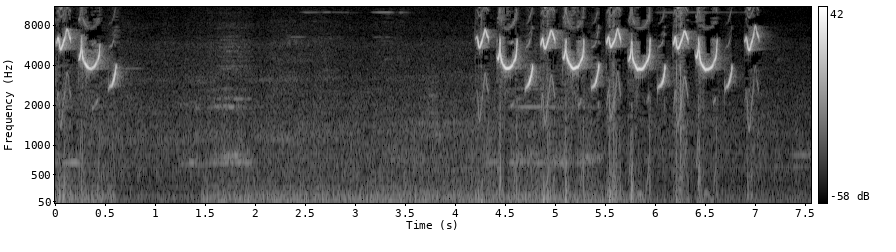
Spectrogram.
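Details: Energetic song of a cinereous tit (glatik watu): a brief burst of piercing whistles, a quiet gap with soft background rumble, then a long run of repeated two-note phrases, a sharp rising chip and a swooping dipped whistle, in steady rhythm.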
